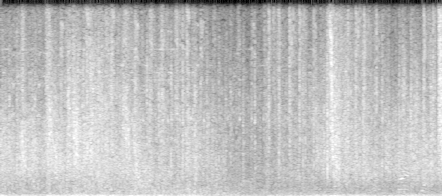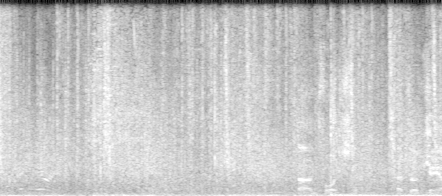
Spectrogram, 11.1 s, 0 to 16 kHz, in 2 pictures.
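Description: Explosions in the shooter game Planetside 2: a constant loud barrage of booms and blasts with rapid gunfire crackle layered throughout, with voices talking over the din.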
